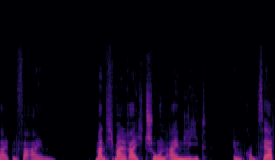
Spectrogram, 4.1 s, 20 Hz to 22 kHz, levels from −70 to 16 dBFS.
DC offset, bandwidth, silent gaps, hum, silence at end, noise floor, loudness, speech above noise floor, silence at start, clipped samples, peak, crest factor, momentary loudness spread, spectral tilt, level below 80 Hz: under 0.1%; 15.5 kHz; none; none; 0.05 s; -72 dBFS; -28 LUFS; 44 dB; 0 s; under 0.1%; -10 dBFS; 20 dB; 11 LU; -5.5 dB/octave; -64 dBFS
